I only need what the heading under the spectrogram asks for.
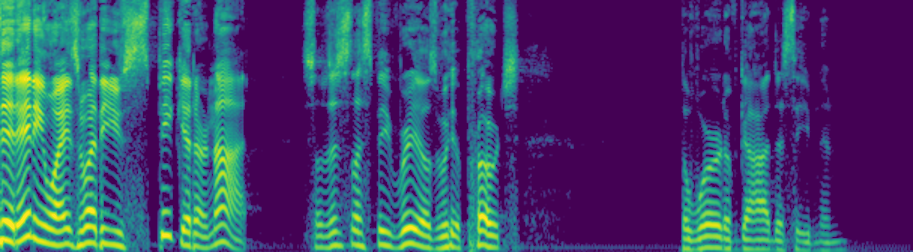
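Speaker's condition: No condition

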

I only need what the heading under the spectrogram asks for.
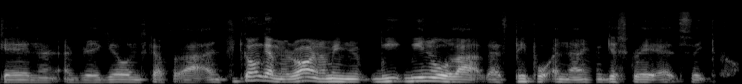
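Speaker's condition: Cerebral palsy; walks and talks now

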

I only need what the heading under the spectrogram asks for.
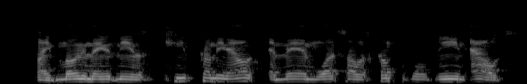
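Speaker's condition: Cleft lip and palate; congenital cleft lip and palate, popliteal pterygium syndrome, genetic disorder, malformed legs, knee arthritis, amputation

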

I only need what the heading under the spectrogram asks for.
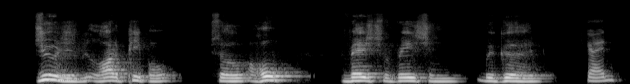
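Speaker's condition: Aphasia after stroke; comprehension

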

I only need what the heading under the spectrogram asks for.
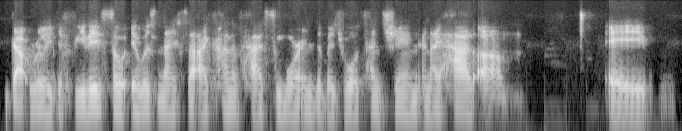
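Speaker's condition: Cleft lip and palate

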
